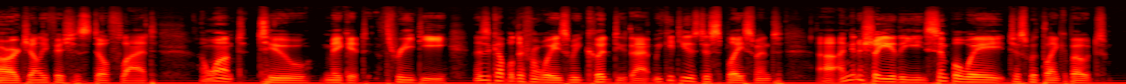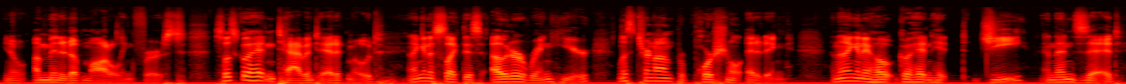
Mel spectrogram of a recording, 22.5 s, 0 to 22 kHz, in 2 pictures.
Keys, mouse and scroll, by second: 0.0-1.1 middle drag, 1.1-1.5 scroll up 2, 1.5-4.3 shift+middle drag, 4.3-5.4 scroll down 2, 7.9 click, 9.4-12.4 middle drag, 14.0 Tab, 14.1-14.6 scroll up 3, 14.6-15.5 scroll down 3, 15.7 alt+right click, 18.0 click, 18.8-21.6 middle drag, 21.6 g.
